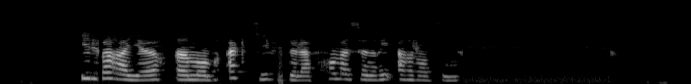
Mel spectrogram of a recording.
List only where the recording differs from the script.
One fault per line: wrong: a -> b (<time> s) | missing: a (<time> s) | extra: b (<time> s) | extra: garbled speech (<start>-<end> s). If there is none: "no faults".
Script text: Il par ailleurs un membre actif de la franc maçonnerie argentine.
no faults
